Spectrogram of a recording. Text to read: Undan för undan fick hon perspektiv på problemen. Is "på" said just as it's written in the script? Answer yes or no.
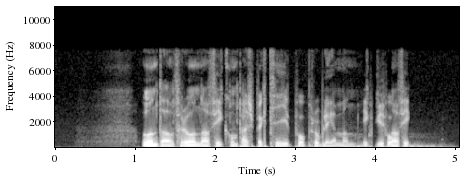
yes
